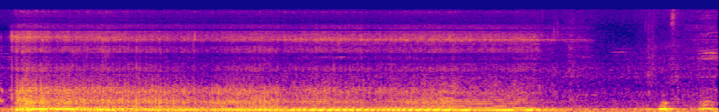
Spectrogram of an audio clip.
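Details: Labrador retriever puppy in deep sleep in a person's arms, snoring with a long, deep, fluttering rumble that rises and falls with the breath.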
